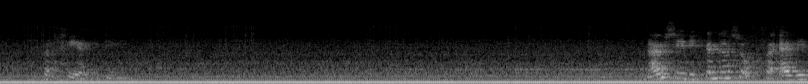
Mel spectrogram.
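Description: An elderly woman speaks into a microphone.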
